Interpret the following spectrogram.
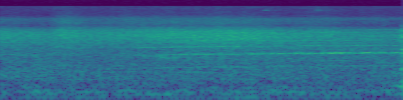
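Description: Steady background noise with no speech: an even hiss and rumble, with a faint thin tone rising slightly in the second half.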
